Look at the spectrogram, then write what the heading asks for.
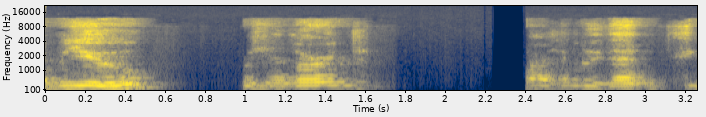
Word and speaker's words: mu: I I never with should I say it the right way which is me which no other mathematician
